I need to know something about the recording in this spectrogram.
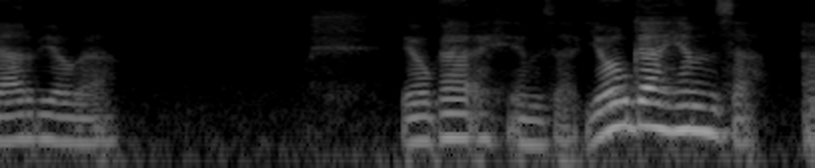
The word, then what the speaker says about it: yoga: words here and there we would start pronouncing the a at the end of things and yog became yoga tant became Tantra and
